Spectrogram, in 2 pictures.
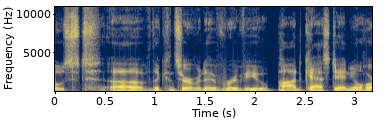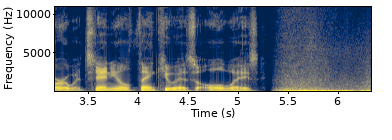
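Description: A middle-aged man speaks steadily and close into a microphone.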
